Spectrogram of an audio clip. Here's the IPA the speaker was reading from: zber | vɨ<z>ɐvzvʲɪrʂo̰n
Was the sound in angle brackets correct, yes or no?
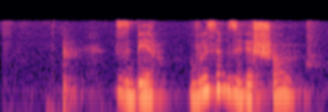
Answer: yes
